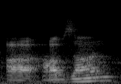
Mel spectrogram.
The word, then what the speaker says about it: Abzan: So this would be from the tribes of Tarkir, and this is Abzan. Abzan. Yeah. All right. Some people also pronounce it Abzan.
